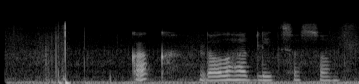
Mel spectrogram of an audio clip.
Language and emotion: Russian, neutral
